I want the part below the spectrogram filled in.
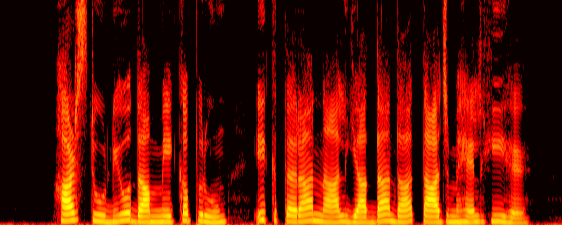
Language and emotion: Punjabi, neutral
